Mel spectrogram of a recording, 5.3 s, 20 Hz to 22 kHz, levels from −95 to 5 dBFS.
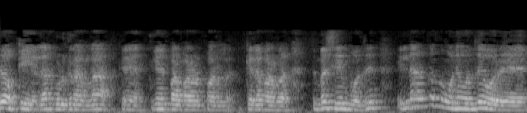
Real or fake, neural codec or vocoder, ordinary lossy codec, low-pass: real; none; MP3, 32 kbps; 7.2 kHz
